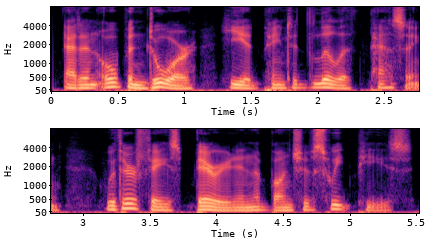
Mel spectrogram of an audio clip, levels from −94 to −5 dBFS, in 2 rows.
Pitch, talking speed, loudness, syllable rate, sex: 115 Hz, 205 wpm, -20 LUFS, 4.9 syllables/s, male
